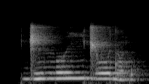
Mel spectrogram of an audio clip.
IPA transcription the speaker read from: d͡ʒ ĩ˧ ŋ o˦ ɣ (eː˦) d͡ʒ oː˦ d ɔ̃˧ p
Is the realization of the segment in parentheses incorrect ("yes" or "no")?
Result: yes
